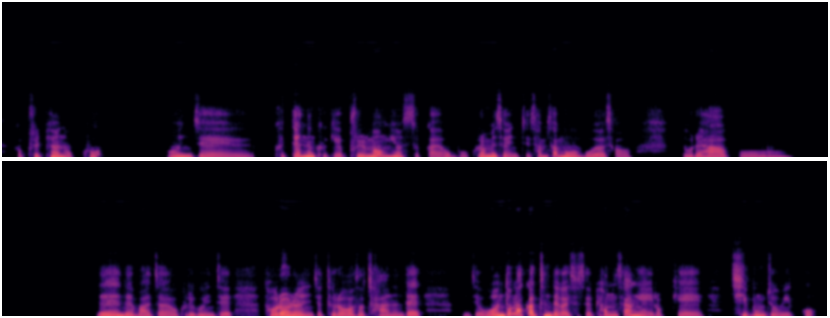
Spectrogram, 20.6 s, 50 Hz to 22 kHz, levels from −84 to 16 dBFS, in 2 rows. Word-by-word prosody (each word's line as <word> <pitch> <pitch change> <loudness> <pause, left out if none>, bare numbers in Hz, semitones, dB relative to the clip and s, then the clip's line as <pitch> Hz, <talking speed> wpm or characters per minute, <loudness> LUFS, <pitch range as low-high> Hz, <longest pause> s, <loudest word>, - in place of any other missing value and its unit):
그 - - -12
불 215 - -5
피워 250 +1 +2
놓고, 215 - -5 0.8
어 260 0 -1
인제 190 -6 -3 0.3
그때는 285 -3 +2
그게 180 -6 -9
불멍이었을까요? 220 - 0
뭐 180 -1 -14
그러면서 245 -2 +2
인제 170 -1 -10
삼삼오오 300 - 0
모여서 170 -1 -6 0.6
노래하고... 180 -3 -5 1.7
네 270 +3 +3
네. 215 -3 +3
맞아요. 175 -1 -3
그리고 190 -2 -4
인제 165 0 -6 0.4
더러는 220 +1 +5
인제 180 0 -7
들어가서 195 +1 -1
자는데 170 - -3 0.5
인제 165 0 -12
원두막 250 - +7
같은 275 -4 +7
데가 200 -6 +3
있었어요. 170 0 -6
평상에 335 - +1
이렇게 170 0 -7 0.3
지붕 210 -1 0
좀 185 -2 -5
있고? 295 - -9
195 Hz, 245 characters per minute, -28 LUFS, 170-245 Hz, 1.7 s, 원두막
